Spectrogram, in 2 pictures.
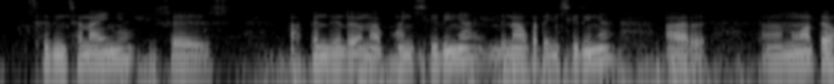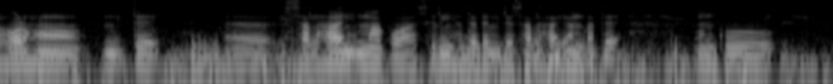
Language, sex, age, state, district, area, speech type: Santali, male, 30-45, West Bengal, Birbhum, rural, spontaneous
